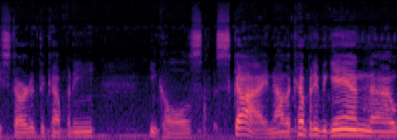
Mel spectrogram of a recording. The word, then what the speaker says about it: SCCY: some C's and so when you look at it pronounce it Sky not you know I tried SK or but it's it's Sky uh anyhow they uh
